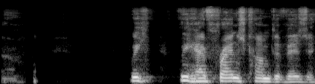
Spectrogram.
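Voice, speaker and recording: A man's voice comes through somewhat breathy. His pitch varies in an ordinary way. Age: 70s. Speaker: army veteran and weight-loss success story guest. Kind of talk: interview. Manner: halting, with many repetitions.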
